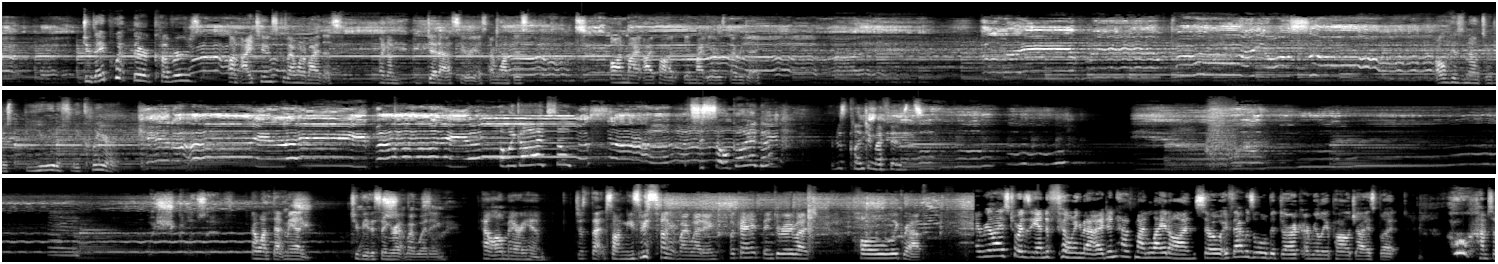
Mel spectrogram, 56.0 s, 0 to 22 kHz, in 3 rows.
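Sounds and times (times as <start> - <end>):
man singing a slow ballad: 0.0 - 1.0, 2.4 - 18.0, 20.2 - 28.8, 29.5 - 41.7
backing music: 0.0 - 32.2, 33.1 - 43.6, 44.6 - 49.5.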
